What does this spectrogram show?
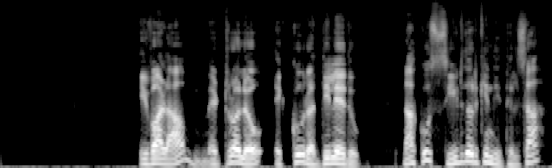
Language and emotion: Telugu, happy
